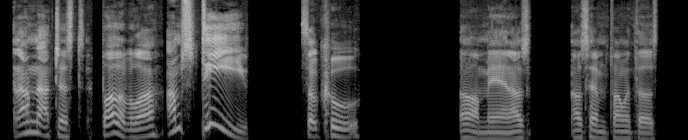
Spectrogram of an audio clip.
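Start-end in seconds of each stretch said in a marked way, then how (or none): 0.1-2.5 hammy, bad heroic voice with swooping, swinging pitch. Describing a video, the speaker does a shitty Captain America voice. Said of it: "this shitty Captain America voice being like".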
